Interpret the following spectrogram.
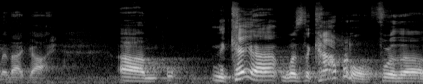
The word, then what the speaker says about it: Nicaea: So Nicaea is pronounced Nicaea. I'm going to not say Nicaea again for the rest of the lecture.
